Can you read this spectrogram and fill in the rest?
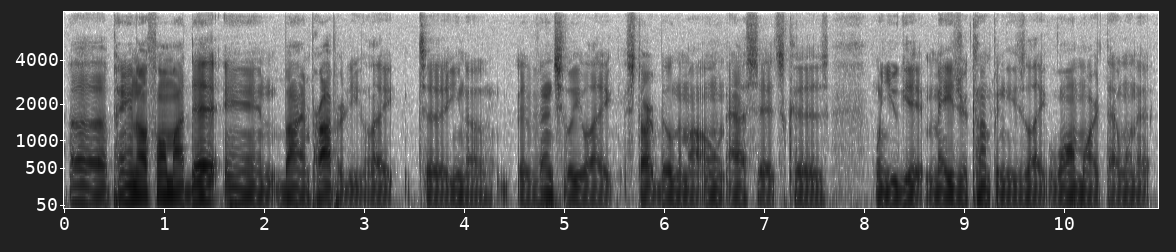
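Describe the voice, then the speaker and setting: A man's voice: low-pitched, level tone, a little slow, few pauses, clear, resonant tone, dry recording. A man from Southern California, a guest in a casual podcast chat, laid-back and matter-of-fact. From San Bernardino, California.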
